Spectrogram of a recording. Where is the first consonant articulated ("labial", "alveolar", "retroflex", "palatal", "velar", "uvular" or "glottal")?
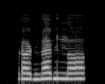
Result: retroflex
